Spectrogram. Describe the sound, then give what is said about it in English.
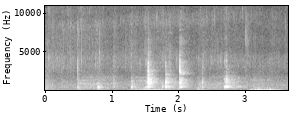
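Carrots frying in oil in a pan over a moderate flame, a soft, low sizzle broken by a few sharp knocks and scrapes of stirring. “Right, flame not too high. I'm going in there with the carrots first.”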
